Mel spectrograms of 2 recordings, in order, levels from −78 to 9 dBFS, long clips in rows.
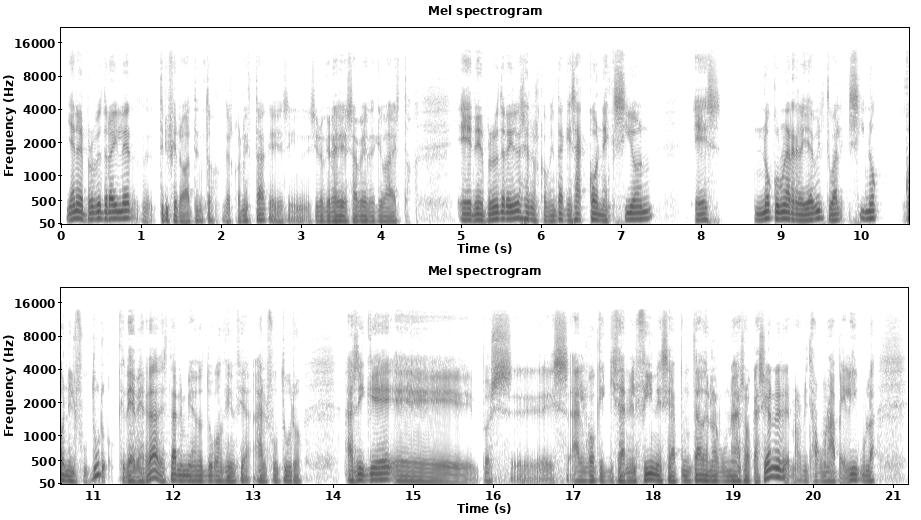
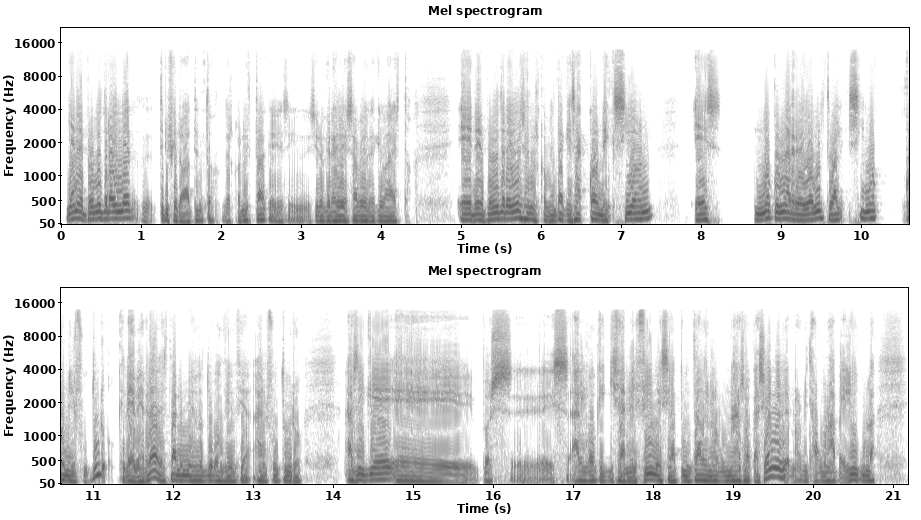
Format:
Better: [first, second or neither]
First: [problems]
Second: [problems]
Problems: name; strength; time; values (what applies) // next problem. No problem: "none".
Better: first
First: none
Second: distortion; heavy; 19% of the sound clipped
